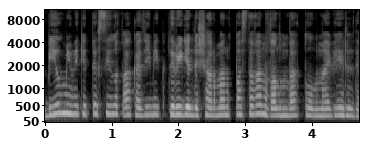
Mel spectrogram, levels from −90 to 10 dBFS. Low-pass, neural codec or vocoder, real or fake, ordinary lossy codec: none; autoencoder, 22.05 kHz, a latent of 192 numbers a frame, VITS, trained on one speaker; fake; none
